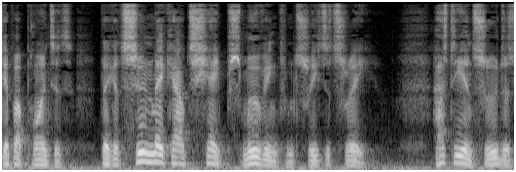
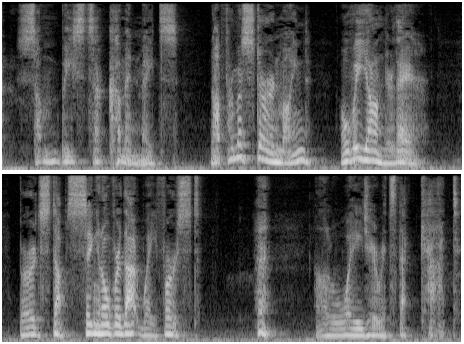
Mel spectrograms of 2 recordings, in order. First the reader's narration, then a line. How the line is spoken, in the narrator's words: Skipper said in a gruff whisper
